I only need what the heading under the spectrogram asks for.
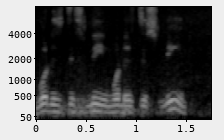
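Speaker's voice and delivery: imitated crying, tearful voice. Retelling what she kept asking while crying: imitating someone crying. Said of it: "she was all crying and saying".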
